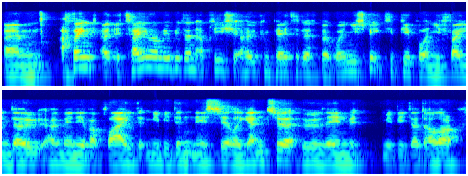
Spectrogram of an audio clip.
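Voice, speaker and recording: A man's voice: mid-range voice, fast, hardly any pauses, a little mellow, muffled recording. A Scottish man in his thirties answering interview questions in a modest, rambling way. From Scotland. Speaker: guest physiotherapist.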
